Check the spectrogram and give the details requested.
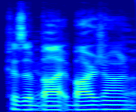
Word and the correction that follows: Bijan: Bijan. We'll get his name right by the end of the year.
